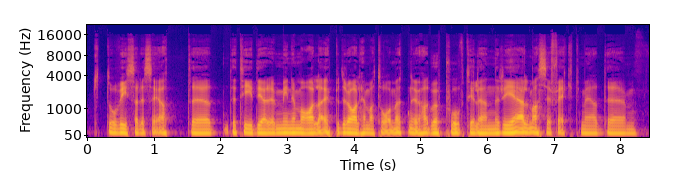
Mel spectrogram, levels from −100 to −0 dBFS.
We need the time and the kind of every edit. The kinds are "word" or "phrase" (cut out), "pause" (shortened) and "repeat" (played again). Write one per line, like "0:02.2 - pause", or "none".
0:05.2 - phrase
